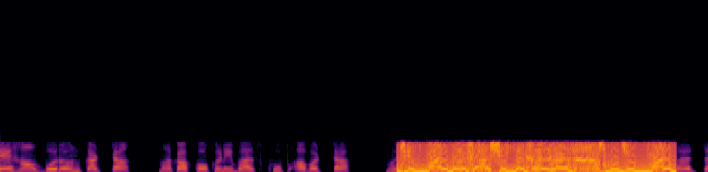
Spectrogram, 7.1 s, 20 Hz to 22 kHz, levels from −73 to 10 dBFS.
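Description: From 3.97 s to 6.76 s, the speech turns into harsh, buzzy noise. This is companded audio read as linear. The stream is G.711 mu-law telephone coding, where each byte sits on a logarithmic scale. For this stretch, those bytes are played as plain 8-bit samples and never expanded. Every sign change throws the output across about half its range. Soft passages come out as loud as peaks. Pauses fill with heavy noise. Before 3.97 s, the telephone band limit near 4 kHz can be heard.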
